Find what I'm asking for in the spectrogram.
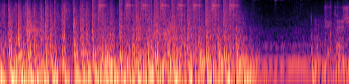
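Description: Rapid bursts of automatic gunfire from a PUBG firefight rattle loud and dense for about three seconds, then stop abruptly and leave a low rumble.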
